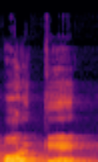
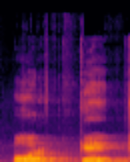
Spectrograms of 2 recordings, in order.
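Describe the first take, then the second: First: "porque" as one word, stress on "por", "que" unstressed. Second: Two words, por then a clear stressed "qué". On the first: Teacher showing the class the answer form, porque said as one word. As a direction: run "porque" together, stress on the first syllable. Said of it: "va junto y no lleva acento". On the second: Teacher showing the class the question form, stress on qué. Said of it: "Y en la E lleva un acento". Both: Shown as a demonstration.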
